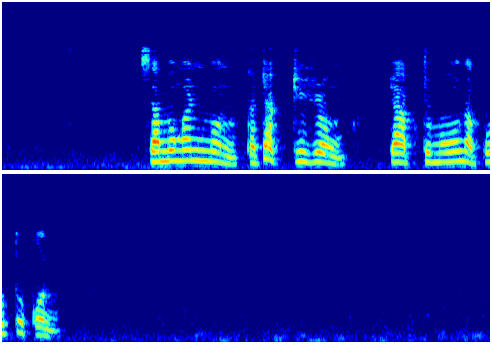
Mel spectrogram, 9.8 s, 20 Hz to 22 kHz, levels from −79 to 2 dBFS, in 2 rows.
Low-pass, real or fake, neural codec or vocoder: 7.2 kHz; real; none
